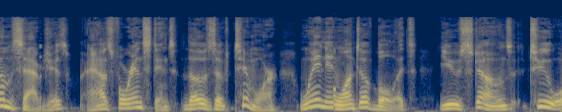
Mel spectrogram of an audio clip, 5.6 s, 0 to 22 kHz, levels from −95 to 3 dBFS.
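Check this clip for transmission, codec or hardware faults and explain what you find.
Two short faults, both damaged data in a compressed stream, at 0.38 to 0.43 s and 3.31 to 3.36 s: corrupted bytes make the decoder lose frame sync, producing a brief glitch in the speech.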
